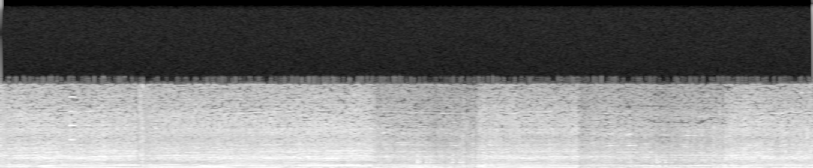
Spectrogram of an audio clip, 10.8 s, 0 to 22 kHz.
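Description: Race car engine in Gran Turismo 7 holding a loud, steady drone with strong harmonic bands, shifting pitch slightly as it revs through a slow corner, with no talk.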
